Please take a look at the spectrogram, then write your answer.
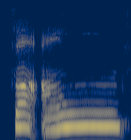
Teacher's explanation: So therefore, it's huruful ikhfa, and therefore you have to make a 2-second nasal sound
